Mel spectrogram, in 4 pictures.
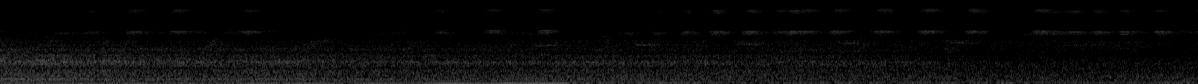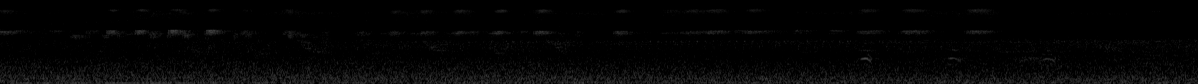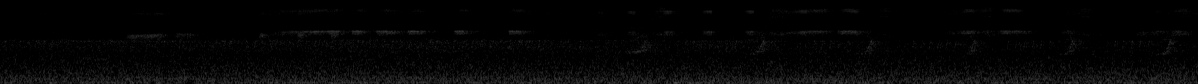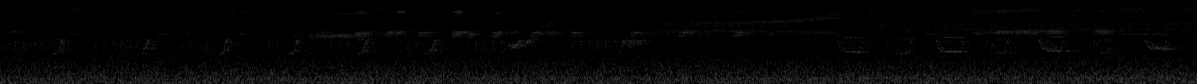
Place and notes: Gaoraoping, Fuxing Dist., Taoyuan City - Mountain road
Mountain road, The sound of birds, Traffic sound, Zoom H2n MS+XY
Taoyuan City, Taiwan, 14 August 2017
